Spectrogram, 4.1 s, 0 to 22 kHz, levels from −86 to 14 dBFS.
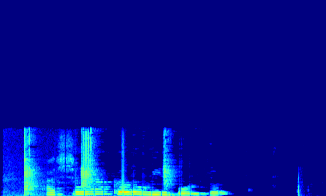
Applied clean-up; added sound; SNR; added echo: classical method Wiener filter.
